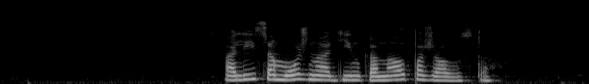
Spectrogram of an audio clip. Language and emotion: Russian, neutral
